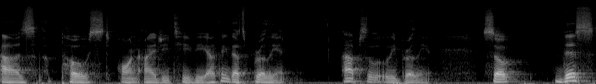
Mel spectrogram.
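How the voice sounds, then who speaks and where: Speaking at a moderate pace, a man's dark, mellow, somewhat breathy voice swings very widely in pitch. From Tamil background, India. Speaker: English accent coach. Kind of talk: casual live stream talk.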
